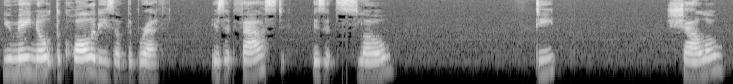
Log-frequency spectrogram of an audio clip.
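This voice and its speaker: Woman gently guiding a meditation. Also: medium pitch, steady tone, takes it slowly, long pauses, rough recording. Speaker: meditation teacher. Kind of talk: guided meditation instruction.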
